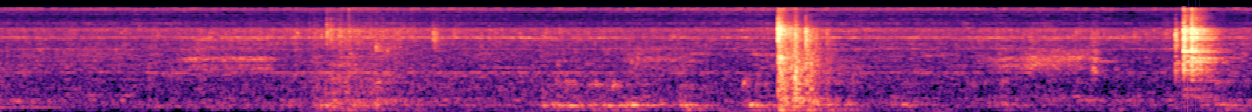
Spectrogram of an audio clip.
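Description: Wet, rinsed eggplant cubes tipped out of a plastic colander into a cooking pot, with water splashing and draining, then two sharp knocks of kitchenware about four and six seconds in.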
